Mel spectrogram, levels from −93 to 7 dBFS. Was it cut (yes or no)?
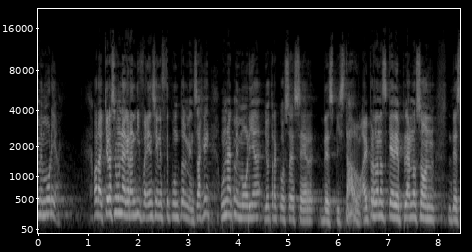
yes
